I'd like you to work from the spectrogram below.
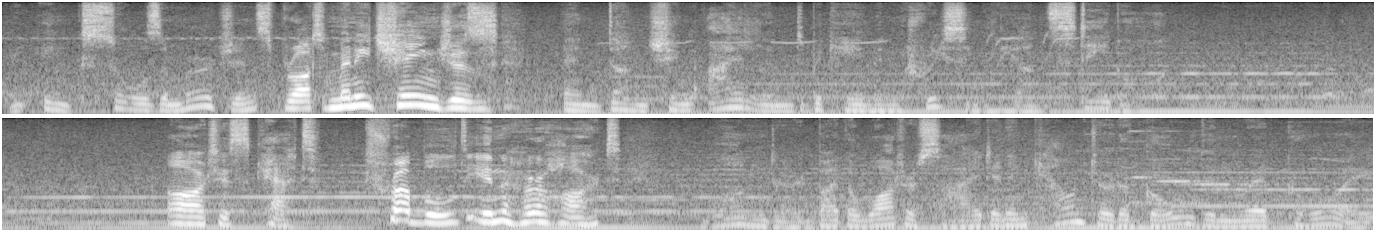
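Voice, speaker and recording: A man's voice: on the high side, lively intonation, measured pace, over music. A man voicing a grandiose storyteller in a video game, telling legends in a formal, dramatic, declaiming manner. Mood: grand, dramatic. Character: grandiose male storyteller of ancient legends, easily flustered.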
